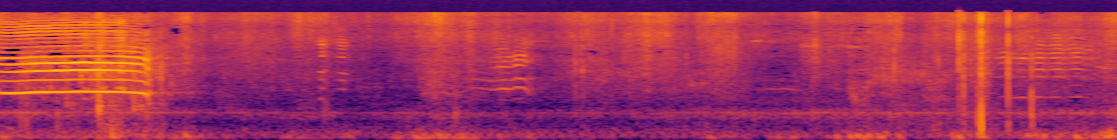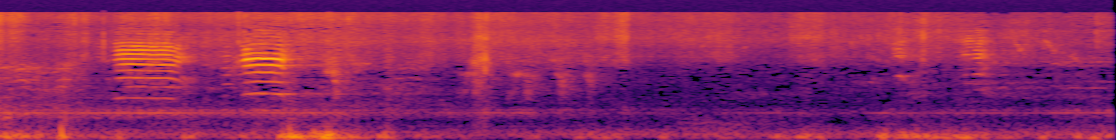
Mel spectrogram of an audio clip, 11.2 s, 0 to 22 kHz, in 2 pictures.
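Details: Black goat kids dashing around at a farm in Gimhae, South Korea, on 8 July 2022: a sharp, loud bleat opens, followed by scattered faint distant bleats, clicks and rustling over a low background hum.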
